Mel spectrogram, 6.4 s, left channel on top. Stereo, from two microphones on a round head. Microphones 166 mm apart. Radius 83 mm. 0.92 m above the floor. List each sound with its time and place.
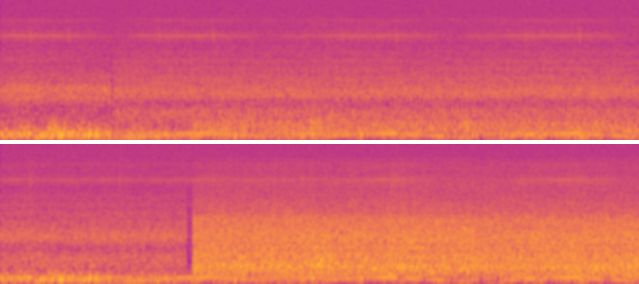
Only background noise.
